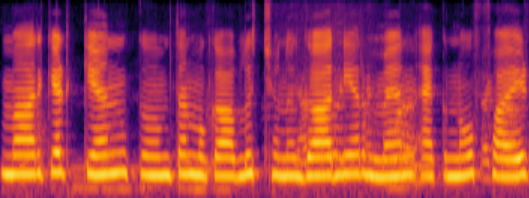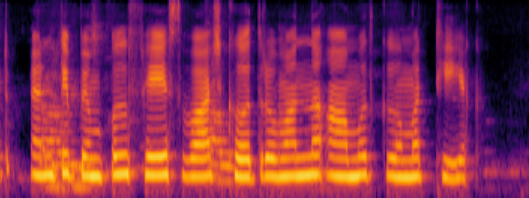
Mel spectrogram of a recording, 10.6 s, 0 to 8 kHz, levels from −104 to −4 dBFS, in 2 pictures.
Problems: background conversations at intervals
